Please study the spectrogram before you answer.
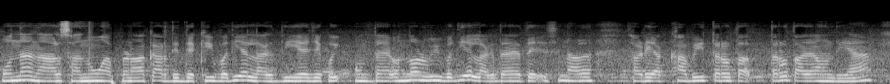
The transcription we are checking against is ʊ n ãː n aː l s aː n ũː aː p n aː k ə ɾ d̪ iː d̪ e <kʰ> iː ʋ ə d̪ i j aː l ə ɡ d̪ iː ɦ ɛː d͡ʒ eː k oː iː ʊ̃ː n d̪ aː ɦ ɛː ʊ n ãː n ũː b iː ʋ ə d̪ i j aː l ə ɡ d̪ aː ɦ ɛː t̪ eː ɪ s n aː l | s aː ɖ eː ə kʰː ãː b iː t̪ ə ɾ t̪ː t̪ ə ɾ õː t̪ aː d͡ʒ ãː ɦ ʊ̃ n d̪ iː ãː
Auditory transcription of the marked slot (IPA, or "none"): kʰ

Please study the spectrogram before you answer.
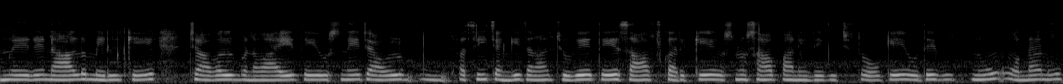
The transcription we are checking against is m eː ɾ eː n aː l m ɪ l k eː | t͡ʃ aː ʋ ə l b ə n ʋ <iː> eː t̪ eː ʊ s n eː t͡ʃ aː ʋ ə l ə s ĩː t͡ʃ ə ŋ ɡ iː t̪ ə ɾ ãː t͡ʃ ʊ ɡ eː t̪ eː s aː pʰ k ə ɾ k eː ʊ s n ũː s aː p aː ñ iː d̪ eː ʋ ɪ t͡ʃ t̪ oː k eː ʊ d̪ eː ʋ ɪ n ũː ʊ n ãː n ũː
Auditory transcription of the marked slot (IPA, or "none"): aː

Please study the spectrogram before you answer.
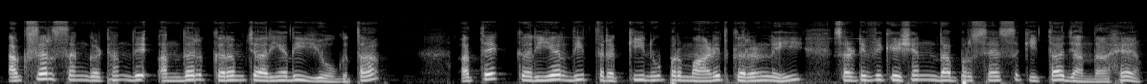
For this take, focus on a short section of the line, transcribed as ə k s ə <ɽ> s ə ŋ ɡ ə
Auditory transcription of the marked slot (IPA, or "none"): ɾ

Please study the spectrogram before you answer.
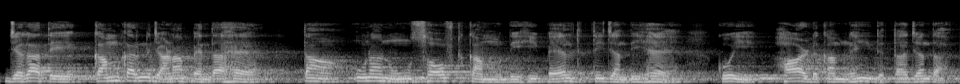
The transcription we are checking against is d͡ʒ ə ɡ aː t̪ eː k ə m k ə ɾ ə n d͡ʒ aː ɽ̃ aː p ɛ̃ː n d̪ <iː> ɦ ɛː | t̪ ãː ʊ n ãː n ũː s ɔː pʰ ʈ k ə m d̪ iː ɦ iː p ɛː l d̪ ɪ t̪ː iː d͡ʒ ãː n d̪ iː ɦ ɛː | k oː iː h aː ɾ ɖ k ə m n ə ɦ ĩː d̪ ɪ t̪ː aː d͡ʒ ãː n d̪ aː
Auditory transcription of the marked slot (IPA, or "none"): aː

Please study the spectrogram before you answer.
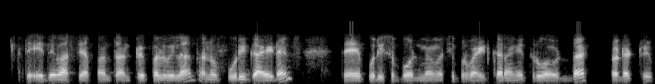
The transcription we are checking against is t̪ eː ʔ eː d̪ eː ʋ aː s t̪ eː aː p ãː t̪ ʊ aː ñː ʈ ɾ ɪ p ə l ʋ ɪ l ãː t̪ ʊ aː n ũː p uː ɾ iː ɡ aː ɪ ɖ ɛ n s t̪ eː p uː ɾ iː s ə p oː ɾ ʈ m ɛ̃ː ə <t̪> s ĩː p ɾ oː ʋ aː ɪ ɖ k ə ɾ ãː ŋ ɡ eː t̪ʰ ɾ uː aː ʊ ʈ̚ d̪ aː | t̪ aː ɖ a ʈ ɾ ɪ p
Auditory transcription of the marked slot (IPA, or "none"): none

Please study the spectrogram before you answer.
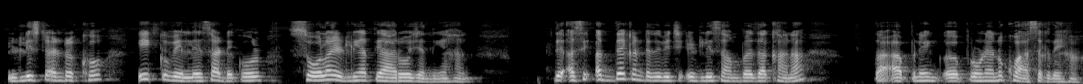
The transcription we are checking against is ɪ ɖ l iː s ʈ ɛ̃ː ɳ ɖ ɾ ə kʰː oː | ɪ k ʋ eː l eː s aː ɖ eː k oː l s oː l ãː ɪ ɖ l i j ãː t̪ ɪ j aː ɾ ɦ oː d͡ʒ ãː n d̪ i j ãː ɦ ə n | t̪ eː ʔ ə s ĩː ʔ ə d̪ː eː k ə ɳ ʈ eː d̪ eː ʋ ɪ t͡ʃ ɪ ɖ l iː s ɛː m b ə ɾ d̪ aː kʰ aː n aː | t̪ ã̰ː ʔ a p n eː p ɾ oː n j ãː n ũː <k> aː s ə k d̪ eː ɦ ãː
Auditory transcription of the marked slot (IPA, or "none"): kʰ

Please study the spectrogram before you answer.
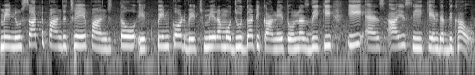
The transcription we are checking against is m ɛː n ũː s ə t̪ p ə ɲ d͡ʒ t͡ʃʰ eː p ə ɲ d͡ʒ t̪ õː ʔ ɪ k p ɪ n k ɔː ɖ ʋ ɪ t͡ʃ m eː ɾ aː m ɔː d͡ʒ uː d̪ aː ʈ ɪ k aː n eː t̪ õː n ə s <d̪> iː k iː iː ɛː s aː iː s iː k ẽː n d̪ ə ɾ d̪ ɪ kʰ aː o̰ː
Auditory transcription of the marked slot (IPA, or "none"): d̪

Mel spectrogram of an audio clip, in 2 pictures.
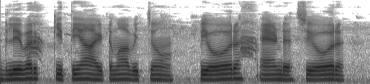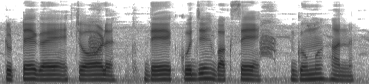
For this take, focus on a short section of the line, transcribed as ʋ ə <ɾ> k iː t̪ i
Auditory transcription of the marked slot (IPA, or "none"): ɾ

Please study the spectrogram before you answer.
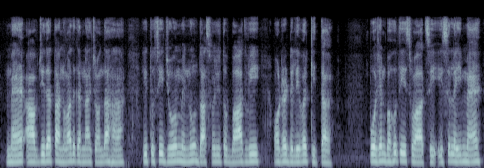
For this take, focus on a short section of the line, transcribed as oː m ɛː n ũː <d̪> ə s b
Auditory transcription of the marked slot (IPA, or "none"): d̪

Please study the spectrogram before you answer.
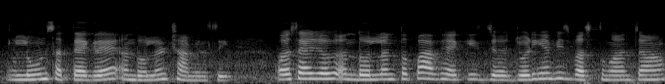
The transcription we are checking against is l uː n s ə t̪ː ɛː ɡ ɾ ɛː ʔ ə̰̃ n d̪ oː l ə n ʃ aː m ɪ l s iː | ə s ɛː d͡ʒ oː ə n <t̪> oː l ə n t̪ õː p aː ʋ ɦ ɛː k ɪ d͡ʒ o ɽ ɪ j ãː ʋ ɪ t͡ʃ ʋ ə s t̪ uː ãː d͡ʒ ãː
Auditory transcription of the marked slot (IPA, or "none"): d̪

